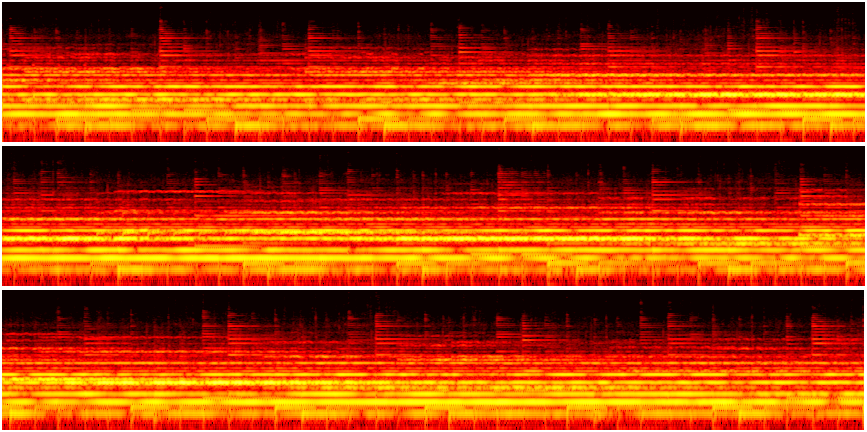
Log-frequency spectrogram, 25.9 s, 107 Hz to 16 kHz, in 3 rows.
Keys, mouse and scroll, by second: 0.8 shift+click, 13.4 shift+click, 14.7 ctrl+g, 16.1 click, 17.9-25.8 drag.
